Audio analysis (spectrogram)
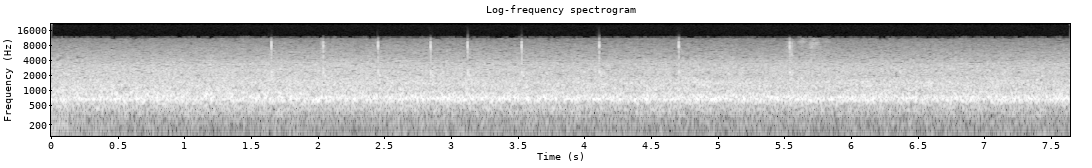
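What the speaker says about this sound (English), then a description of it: "This crowd ready to make its presence known" College football stadium crowd, a steady distant roar of thousands of fans with faint scattered sharp claps or whistles above it, even and unbroken throughout.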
